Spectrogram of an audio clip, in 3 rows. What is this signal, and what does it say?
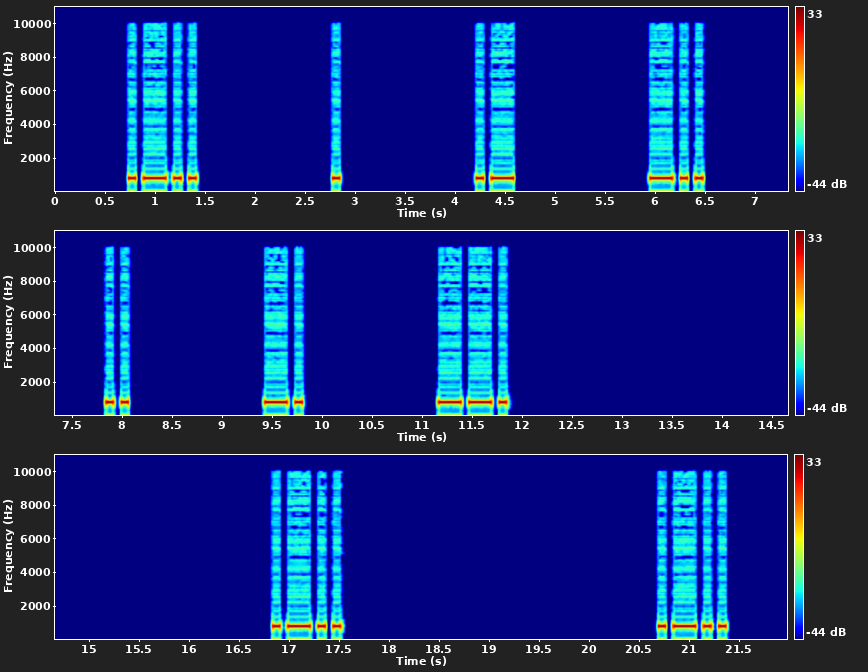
Morse code, heard as a keyed tone, about 16 wpm, spaced as for 5 wpm, 800 Hz. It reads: LEADING L L
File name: Ls / Single L m3s / Single L Prefixe 3x2 Twice @5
